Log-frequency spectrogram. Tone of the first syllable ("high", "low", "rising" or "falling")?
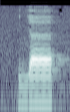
low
